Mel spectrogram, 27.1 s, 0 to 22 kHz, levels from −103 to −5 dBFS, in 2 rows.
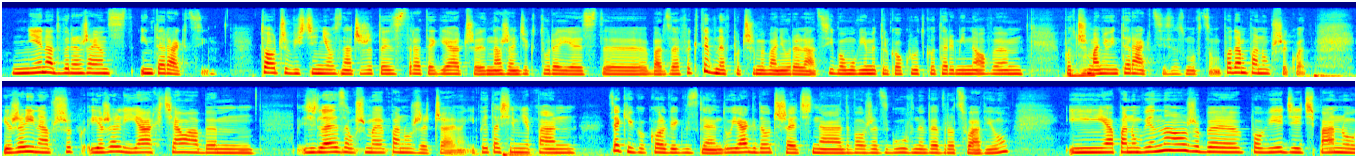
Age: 20-39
